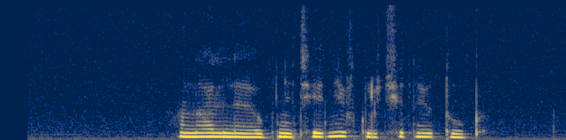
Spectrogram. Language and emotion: Russian, neutral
